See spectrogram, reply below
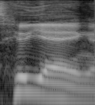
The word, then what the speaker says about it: Huyang: Is, how do you say, is the droid's name Huang? – It's Hu Yang.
